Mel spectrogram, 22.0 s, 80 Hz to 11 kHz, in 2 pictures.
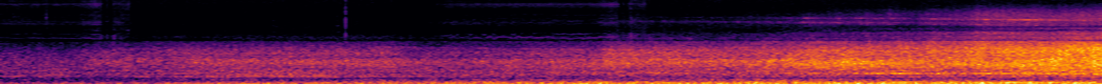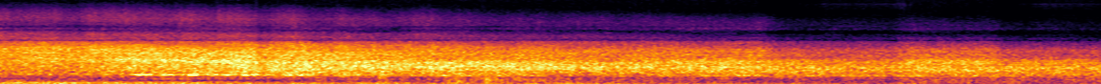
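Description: Jet engines of a Boeing 747-400 airliner on its landing rollout. The noise grows steadily louder for about twelve seconds to a peak as the aircraft passes, with a faint whine above it, then slowly fades as it moves away.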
